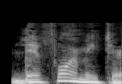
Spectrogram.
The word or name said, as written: deformeter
